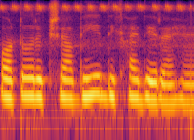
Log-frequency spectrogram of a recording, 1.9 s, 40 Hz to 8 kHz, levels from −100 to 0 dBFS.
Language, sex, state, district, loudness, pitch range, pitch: Hindi, female, Uttar Pradesh, Muzaffarnagar, -15 LUFS, 190-210 Hz, 200 Hz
